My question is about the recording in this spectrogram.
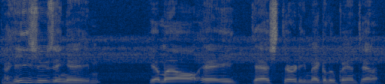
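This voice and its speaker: A man giving a casual live app tutorial as host, haltingly thinking aloud as he works through it. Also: medium pitch, a little mellow, a little hiss or hum. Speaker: host demonstrating a radio app.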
